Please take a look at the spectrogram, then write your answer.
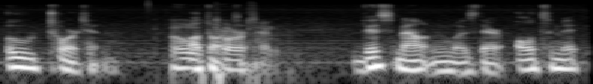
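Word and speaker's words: Otorten: began their Trek toward Orton Mountain pronounced roughly as OT torton this mountain was their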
